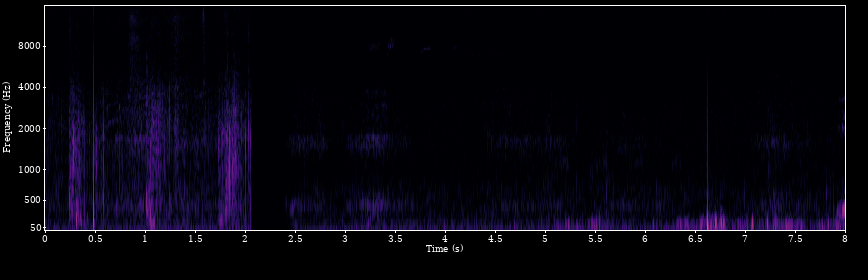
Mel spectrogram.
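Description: Footsteps crunching on a gravel hiking path for about two seconds, then a sudden dropout. After it comes faint low rumbling with one sharp click near the end.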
